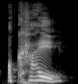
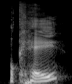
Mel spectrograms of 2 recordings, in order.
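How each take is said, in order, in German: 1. Es wird so ausgesprochen, wie die deutsche Schreibweise es liest. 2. Es wird auf die übliche englische Art ausgesprochen. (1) "die sprechen das, wie man es im Deutschen liest" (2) "die sagen nicht okay"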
